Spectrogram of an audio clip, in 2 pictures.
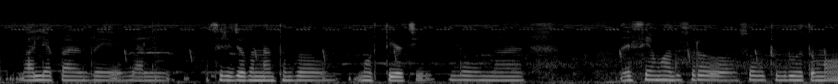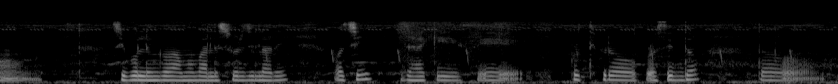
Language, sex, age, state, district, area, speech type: Odia, female, 18-30, Odisha, Balasore, rural, spontaneous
